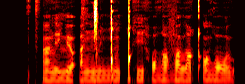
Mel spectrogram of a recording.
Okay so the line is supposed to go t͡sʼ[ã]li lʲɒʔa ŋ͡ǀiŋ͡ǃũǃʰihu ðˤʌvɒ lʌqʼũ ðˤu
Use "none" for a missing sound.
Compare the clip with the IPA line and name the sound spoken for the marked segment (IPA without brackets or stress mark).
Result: ã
